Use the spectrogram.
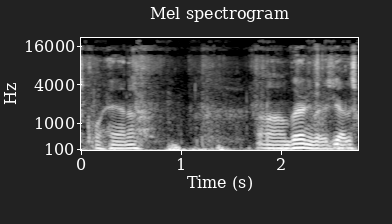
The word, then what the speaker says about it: Quehanna: day one it said I never know how to pronounce it quana quana whatever um I said it was taken from sasana part of the word sasana so I guess it's quana um but anyways yeah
